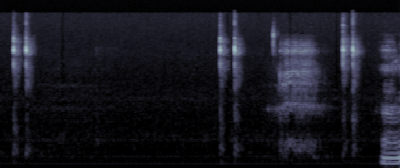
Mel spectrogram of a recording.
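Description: Computer mouse button clicks: a quick pair at the start, two more a little past halfway and another pair just after, with a short soft hiss between them. A faint steady hum runs underneath.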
